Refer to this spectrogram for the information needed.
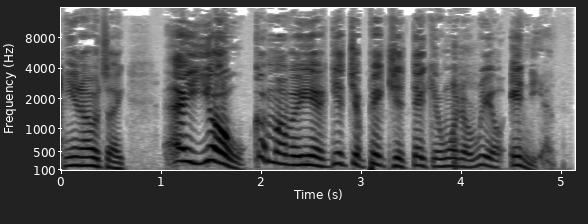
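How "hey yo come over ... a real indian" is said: imitated New Jersey accent. Recalling a photo-op guy in Gatlinburg, the speaker imitates him: New Jersey accent. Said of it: "he's got like a New Jersey accent".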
